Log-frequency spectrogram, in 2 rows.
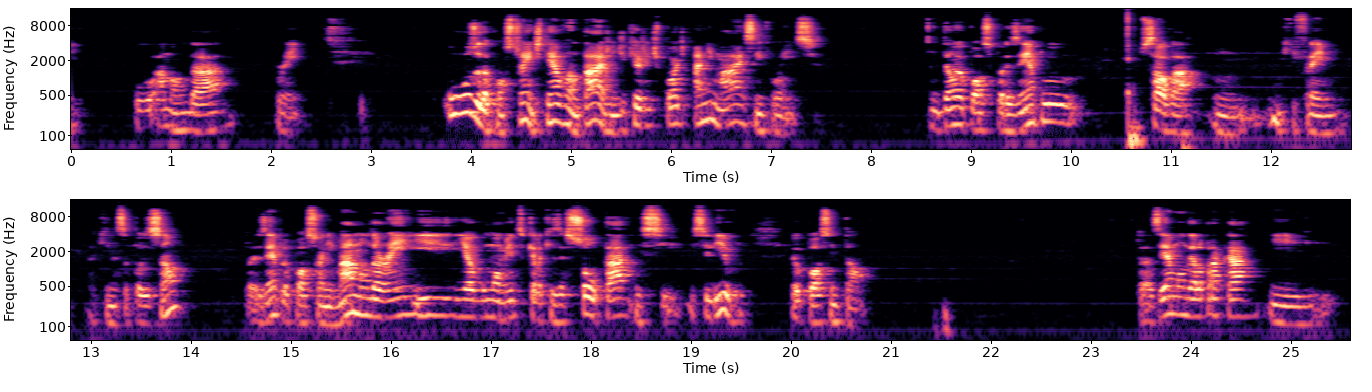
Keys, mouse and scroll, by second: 3.0 Escape, 3.9 click, 10.5 i, 14.5 Escape, 19.0-19.8 middle drag, 20.5 click, 21.4 g, 23.8 click.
